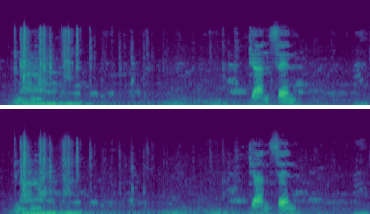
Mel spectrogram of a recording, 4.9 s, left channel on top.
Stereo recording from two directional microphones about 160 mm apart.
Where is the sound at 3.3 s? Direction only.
Centre (ahead or behind).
